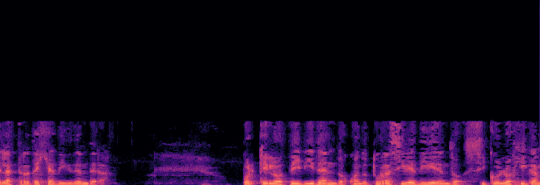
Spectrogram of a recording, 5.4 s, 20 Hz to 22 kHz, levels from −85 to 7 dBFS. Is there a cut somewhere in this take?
no; 0 cuts

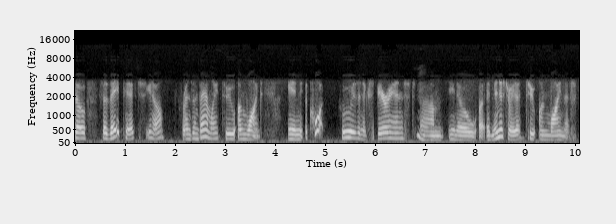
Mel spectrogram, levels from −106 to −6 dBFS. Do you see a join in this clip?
yes; 2 cuts; at 4.6 s, 5.2 s

